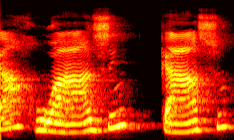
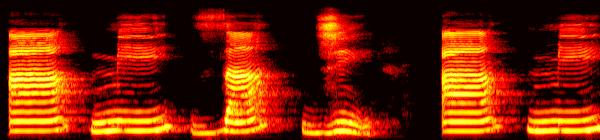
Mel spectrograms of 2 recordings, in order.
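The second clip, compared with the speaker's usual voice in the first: "Amizade" very slow, in four isolated beats; long pauses inside: a, mi, za, de; syllable by syllable; slower than usual. Shown as a demonstration. Teacher asking pupils to count, "Amizade" syllable by syllable. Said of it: "Quantas vezes eu falei?".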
